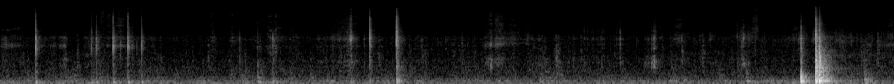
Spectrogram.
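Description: Stiff galvanized steel wire being bent by hand around a cone mould held in pliers: scattered light clicks and scrapes of wire on the mould and the pliers. About eight seconds in, a loud knock as the pliers are set down on the bench.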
